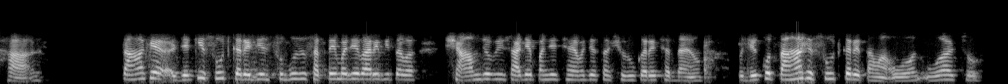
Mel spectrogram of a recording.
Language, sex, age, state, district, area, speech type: Sindhi, female, 45-60, Uttar Pradesh, Lucknow, urban, conversation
